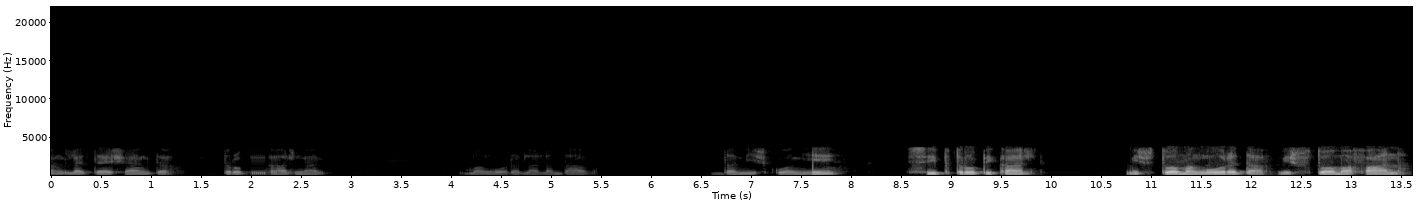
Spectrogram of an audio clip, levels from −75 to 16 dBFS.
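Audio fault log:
1.98–12.54 s, packet loss with last packet repeated: at 1.98–2.26 s (180 ms lost across 280 ms, longest run 120 ms), 9.98–10.29 s (320 ms) and 12.50–12.54 s (40 ms), the receiver replays its last packet. The runs buzz near 50 Hz, which fits 20 ms packets.
4.01–5.89 s, sudden gain jump: sound and background noise drop together by about 9 dB at 4.01 s and snap back at 5.89 s, with no fade either way. The likely cause is a digital gain change applied from one sample to the next without a ramp.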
